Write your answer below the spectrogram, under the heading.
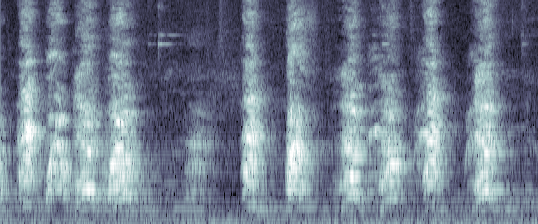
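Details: Dogs in a kennel interior give bursts of loud, rough barks, a quick run of four barks, a brief lull with a softer yap, then more spaced barks over a faint low hum.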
